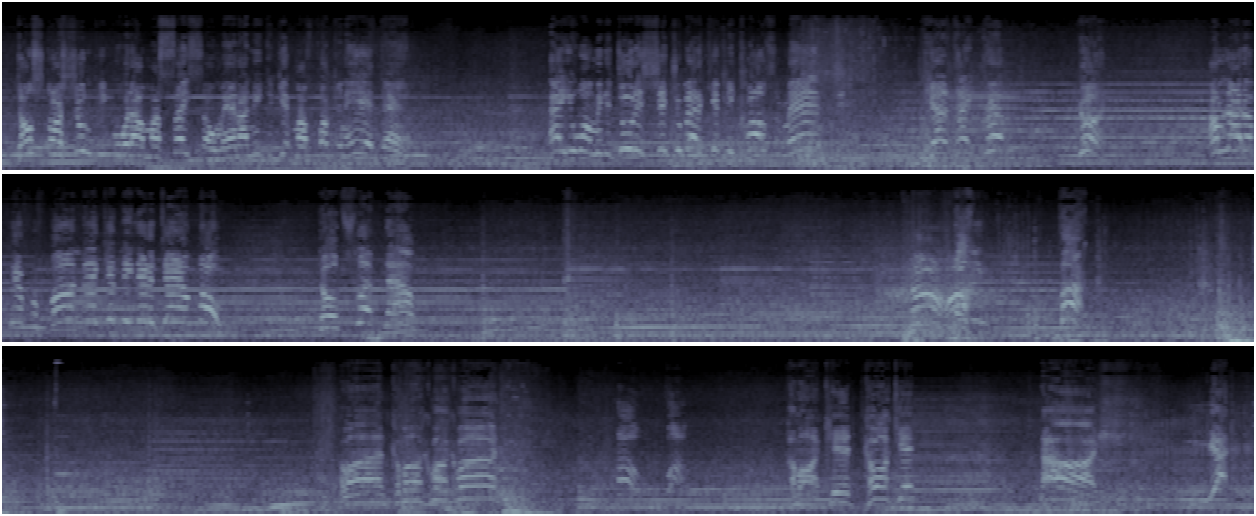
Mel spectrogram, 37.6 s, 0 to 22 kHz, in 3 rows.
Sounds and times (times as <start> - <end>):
Vehicle: 0.0 - 37.5
Speech: 12.1 - 14.7, 28.4 - 30.0, 32.9 - 34.2, 35.4 - 36.2.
